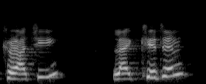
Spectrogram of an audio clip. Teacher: जब भी आप बोलेंगे K, like कराची, like kitten, हल्का सा H, पूरा K नहीं बोलना।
